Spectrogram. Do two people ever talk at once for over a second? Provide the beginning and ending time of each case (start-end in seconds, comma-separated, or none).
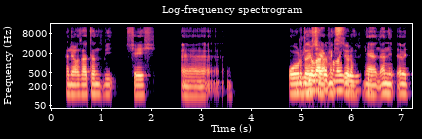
4.9-6.5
